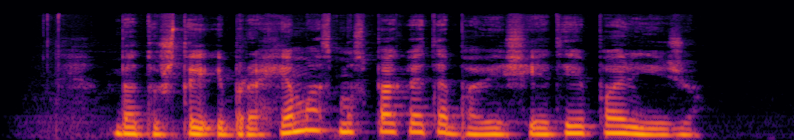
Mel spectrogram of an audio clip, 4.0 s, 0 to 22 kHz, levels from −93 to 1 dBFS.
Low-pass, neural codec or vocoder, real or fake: 14.4 kHz; none; real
